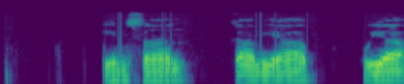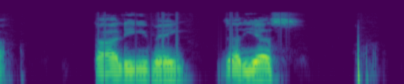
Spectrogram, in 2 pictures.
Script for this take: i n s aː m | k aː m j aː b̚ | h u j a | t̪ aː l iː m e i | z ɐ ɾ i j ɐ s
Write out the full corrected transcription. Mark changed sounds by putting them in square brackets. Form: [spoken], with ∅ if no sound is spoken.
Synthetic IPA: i n s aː [n] | k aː m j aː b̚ | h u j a | t̪ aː l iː m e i | z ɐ ɾ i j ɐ s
